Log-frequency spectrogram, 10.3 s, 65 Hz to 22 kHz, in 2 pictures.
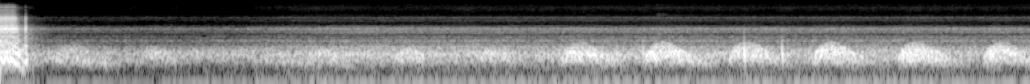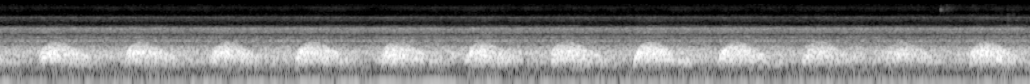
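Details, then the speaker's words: Fetal heartbeat found with a home handheld Doppler on the mother's belly at about 17 weeks of pregnancy: rapid, regular whooshing pulses at about 140 a minute over steady device hiss; a normal rate. "that was a pretty find if I would have to play around more but there I was not prepared"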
